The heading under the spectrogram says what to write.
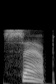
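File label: "sap", English; noun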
